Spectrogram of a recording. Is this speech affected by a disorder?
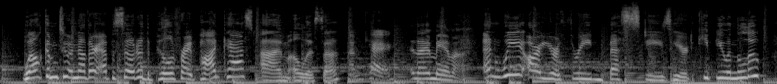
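No.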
